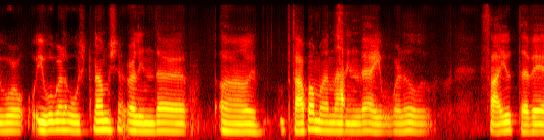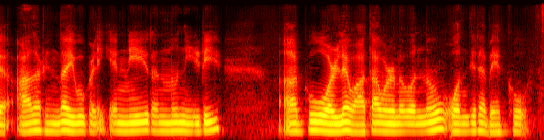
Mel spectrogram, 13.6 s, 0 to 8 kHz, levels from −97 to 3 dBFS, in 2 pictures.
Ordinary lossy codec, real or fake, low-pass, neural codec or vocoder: none; fake; 7.2 kHz; codec, 16 kHz, 1 kbps, X-Codec, HuBERT features, trained on LibriSpeech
